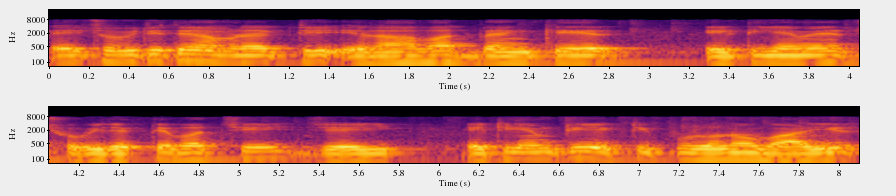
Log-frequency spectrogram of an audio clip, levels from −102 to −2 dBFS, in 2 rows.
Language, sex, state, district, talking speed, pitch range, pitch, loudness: Bengali, male, West Bengal, North 24 Parganas, 135 wpm, 95-105 Hz, 100 Hz, -18 LUFS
